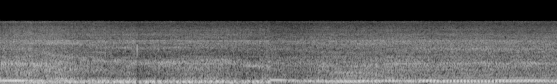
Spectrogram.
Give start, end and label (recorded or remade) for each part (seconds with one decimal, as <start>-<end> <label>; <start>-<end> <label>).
0.0-5.6 recorded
